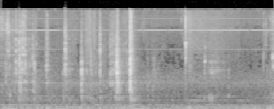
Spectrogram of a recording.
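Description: Handling noise: a run of light clicks and knocks, with a few sharper ones between one and two seconds in, then quieter for the last couple of seconds.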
